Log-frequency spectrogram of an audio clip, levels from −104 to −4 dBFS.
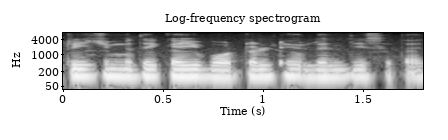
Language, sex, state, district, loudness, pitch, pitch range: Marathi, male, Maharashtra, Pune, -15 LUFS, 125 Hz, 120-125 Hz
